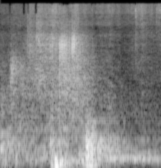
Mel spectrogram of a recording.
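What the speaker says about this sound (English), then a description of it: "So we'll let that drain." Water draining out of a rusty tank during an Evapo-rust treatment, a soft splashing gurgle with a brief louder burble midway, close by and fairly quiet, with no voices.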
